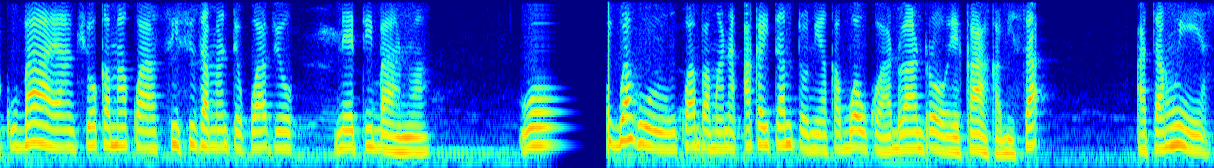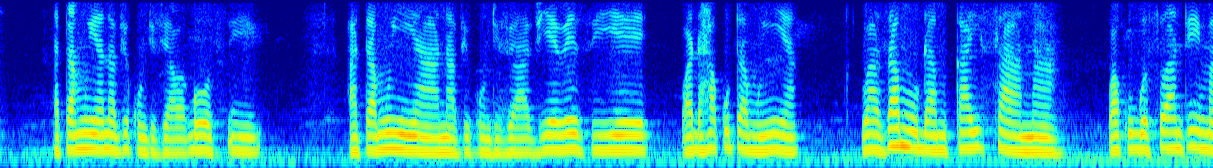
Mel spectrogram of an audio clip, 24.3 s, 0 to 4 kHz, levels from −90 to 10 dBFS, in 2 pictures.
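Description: At 5.36 s the speech breaks off into a buzzy continuation of the last sound that fades away to near silence, and the talker picks up again at 6.11 s with part of the sentence missing. This is a long network dropout, likely caused by packets that stopped arriving for around 0.6 s. The receiver filled about 0.73 s by drawing out what it last had, and the final 0.27 s of that fill had already decayed to silence.

Straight after, from 6.19 s to 7.23 s, the speech sounds rushed while its pitch stays the same, running at about 109% of normal speed. This is a jitter buffer speed-up. The late audio arrived in a bunch and left the buffer holding roughly a tenth of a second more than it aims for. The receiver worked that excess off by cutting out short pitch-period slices again and again. Throughout the clip nothing is heard above 4 kHz, which fits the narrowband G.711 call codec.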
